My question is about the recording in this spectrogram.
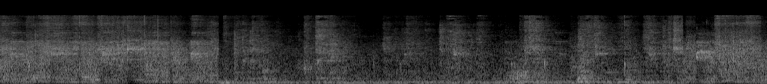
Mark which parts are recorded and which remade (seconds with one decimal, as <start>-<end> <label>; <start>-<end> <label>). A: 0.0-1.0 remade; 1.0-1.5 recorded; 1.5-4.4 remade; 4.4-7.7 recorded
